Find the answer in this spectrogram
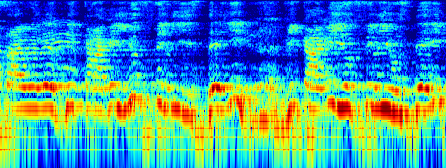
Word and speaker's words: vicarius filius Dei: Vicarius filius Dei, parce qu'en latin, toutes les lettres se prononcent.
